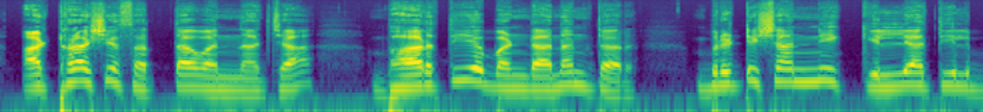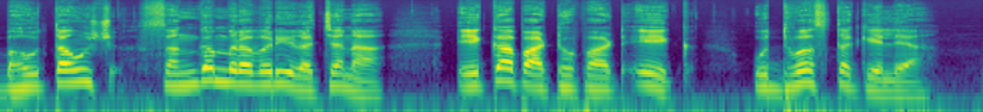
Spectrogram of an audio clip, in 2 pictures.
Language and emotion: Marathi, neutral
